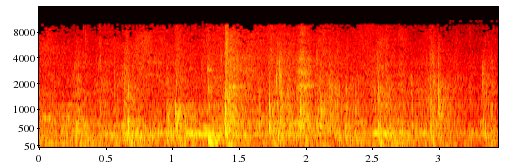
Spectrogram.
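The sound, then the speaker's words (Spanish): A policeman's footsteps run to an office in a 2009 thriller, a quick, fairly faint series of light taps and thuds in an uneven rhythm. “Uno de los policías corre al despacho de Sonier.”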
